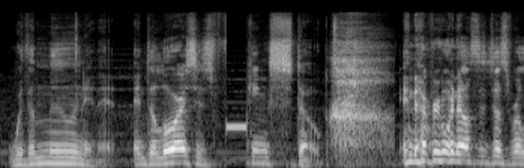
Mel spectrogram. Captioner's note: beep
